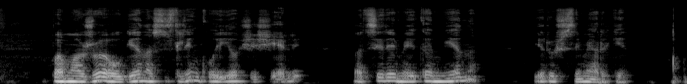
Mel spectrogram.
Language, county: Lithuanian, Klaipėda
